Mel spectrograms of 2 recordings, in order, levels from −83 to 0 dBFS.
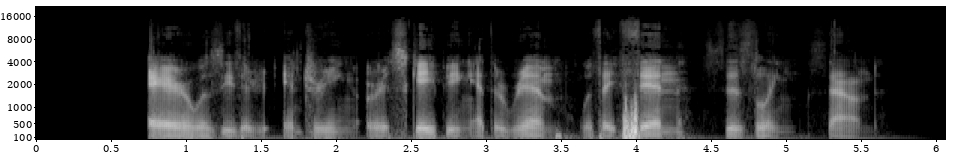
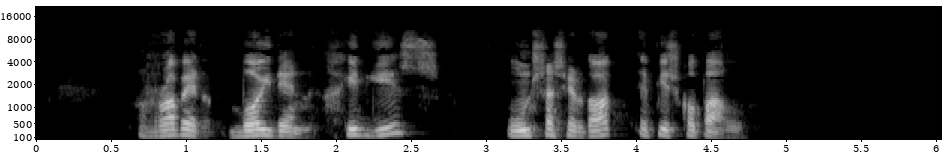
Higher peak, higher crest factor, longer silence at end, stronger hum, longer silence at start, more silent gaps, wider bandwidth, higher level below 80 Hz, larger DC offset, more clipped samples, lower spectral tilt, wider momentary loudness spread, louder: first, 0 dBFS vs -8 dBFS; first, 28 dB vs 22 dB; second, 0.55 s vs 1.35 s; neither; about the same, 0.75 s vs 0.7 s; neither; first, 15 kHz vs 11 kHz; first, -50 dBFS vs -80 dBFS; neither; neither; about the same, -5 dB/octave vs -5 dB/octave; about the same, 14 LU vs 14 LU; about the same, -26 LUFS vs -26 LUFS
